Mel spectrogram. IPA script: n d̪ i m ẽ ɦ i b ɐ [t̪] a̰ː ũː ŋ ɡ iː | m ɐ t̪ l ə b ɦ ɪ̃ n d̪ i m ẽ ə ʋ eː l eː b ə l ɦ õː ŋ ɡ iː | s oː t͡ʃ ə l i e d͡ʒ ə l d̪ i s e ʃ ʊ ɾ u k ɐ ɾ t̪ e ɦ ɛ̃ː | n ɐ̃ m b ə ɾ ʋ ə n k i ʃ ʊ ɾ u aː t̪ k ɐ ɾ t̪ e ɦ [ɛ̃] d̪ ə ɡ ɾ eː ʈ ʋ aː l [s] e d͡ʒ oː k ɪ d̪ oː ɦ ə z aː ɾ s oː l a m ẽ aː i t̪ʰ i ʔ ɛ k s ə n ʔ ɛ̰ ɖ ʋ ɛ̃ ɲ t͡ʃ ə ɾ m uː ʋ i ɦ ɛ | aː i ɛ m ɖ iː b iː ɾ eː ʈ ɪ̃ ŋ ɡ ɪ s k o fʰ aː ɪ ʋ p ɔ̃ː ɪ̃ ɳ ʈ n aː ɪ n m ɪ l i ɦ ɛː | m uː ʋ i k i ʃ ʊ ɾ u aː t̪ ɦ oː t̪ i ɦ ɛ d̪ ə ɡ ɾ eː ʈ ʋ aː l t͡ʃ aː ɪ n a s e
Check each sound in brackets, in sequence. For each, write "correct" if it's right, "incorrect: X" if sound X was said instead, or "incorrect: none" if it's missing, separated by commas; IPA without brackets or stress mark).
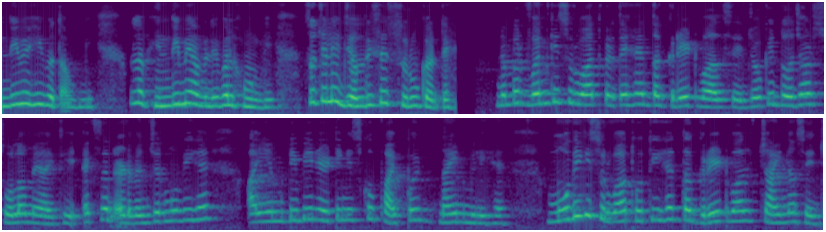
correct, correct, correct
